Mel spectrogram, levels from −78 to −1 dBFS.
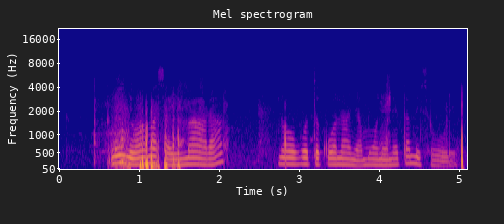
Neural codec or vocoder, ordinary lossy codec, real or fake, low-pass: none; none; real; 7.2 kHz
